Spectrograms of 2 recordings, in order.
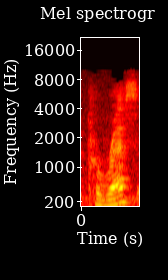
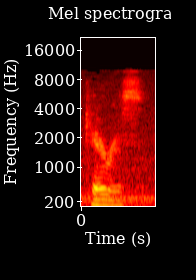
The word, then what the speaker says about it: Caress: I did one with you already, the one album before this, Caress of Steel, not Caris.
